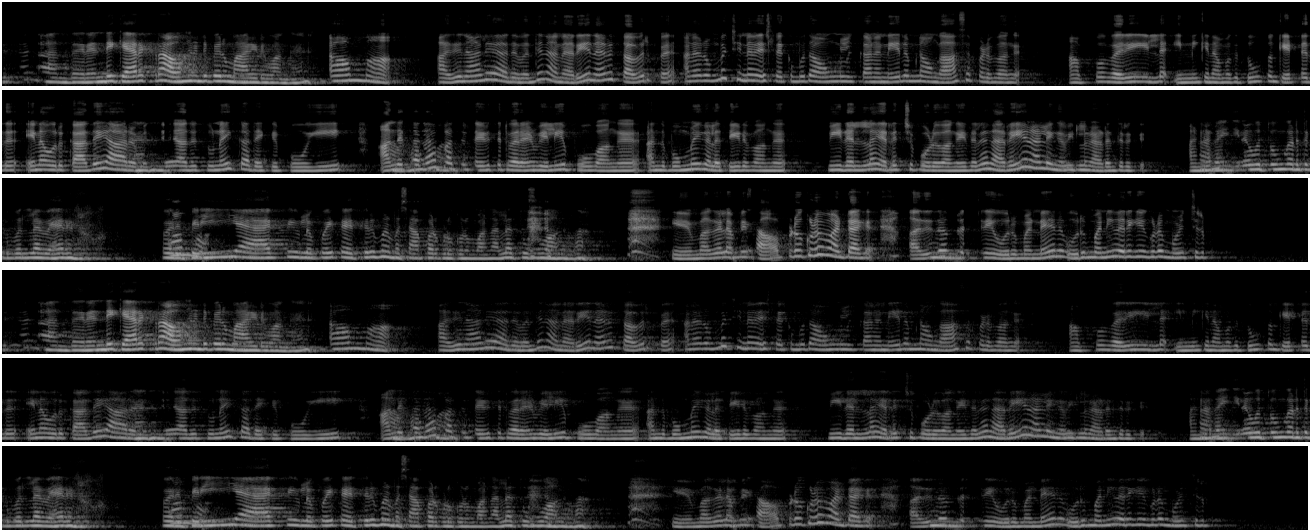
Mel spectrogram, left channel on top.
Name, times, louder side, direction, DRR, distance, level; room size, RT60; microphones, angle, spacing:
voice 1, 0.2-3.1 14.4-14.8 16.9-17.6 25.0-27.2 27.8-32.0 33.4-33.7 35.4-35.8, equal, ahead, 9 dB, 1.4 m, -31 dB
voice 2, 3.3-3.9 4.4-10.2 10.7-20.9 21.3-24.4 24.9-25.3 27.8-28.2 31.4-31.7 32.4-38.3, left 4 dB, 85° left, 16 dB, 1.0 m, -34 dB
29.0 x 18.0 x 8.3 m, 1.0 s
head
